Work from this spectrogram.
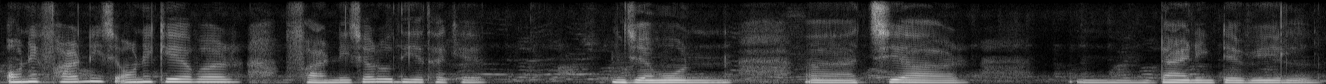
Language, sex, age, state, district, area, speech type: Bengali, female, 18-30, West Bengal, Dakshin Dinajpur, urban, spontaneous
